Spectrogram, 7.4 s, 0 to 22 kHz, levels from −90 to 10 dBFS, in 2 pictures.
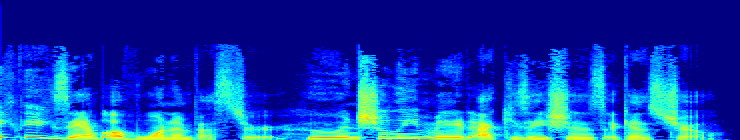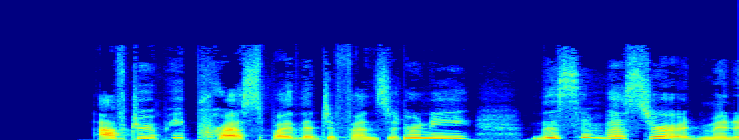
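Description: At 0.51 s and again at 5.72 s the speech jumps forward, losing roughly 150 ms and 100 ms respectively with no gap. This is likely a dropped buffer (overrun): samples were overwritten before being read, splicing the surrounding audio together.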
